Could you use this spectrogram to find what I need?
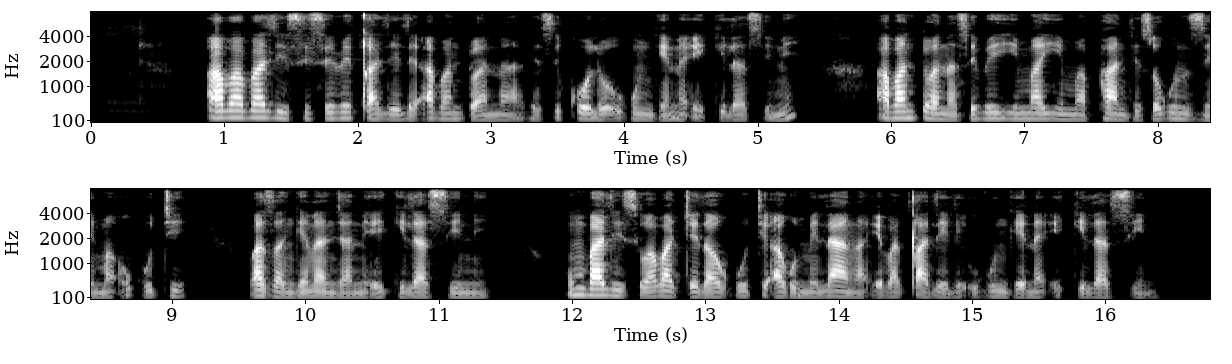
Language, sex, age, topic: North Ndebele, male, 36-49, education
